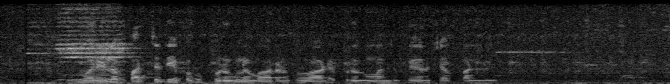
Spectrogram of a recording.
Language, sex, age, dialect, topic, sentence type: Telugu, male, 25-30, Utterandhra, agriculture, question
